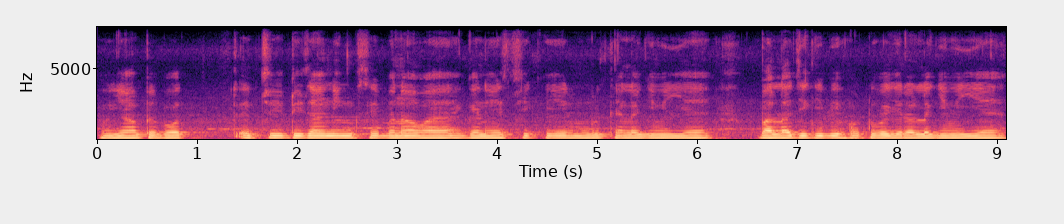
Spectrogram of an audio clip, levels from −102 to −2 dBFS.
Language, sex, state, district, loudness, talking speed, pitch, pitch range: Hindi, male, Rajasthan, Bikaner, -14 LUFS, 165 wpm, 125 Hz, 125-130 Hz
